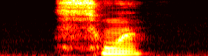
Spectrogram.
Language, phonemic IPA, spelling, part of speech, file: French, /swɛ̃/, soins, noun, LL-Q150 (fra)-soins.wav
- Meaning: plural of soin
